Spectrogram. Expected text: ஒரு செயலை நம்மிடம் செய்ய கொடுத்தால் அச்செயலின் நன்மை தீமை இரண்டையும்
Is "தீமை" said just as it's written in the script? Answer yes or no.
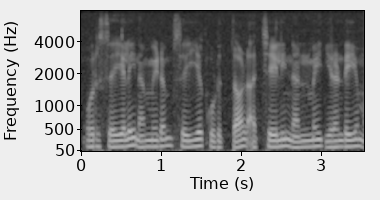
no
